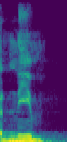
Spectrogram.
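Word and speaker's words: name: ए एम ई जो होगा ना इसको आपको एम पढ़ना है। ठीक है? ए एम ई को एम जैसे एन से हो गया न। ए एम ई को एम मिला के बनेगा नेम। एन ए एम ई नेम।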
